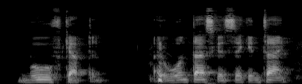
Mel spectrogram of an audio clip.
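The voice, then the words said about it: Imitates a film character's voice. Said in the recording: “I can only do the Black Panther”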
